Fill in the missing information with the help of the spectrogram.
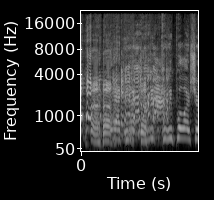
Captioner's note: everyone laughs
